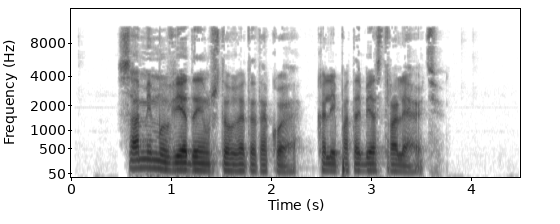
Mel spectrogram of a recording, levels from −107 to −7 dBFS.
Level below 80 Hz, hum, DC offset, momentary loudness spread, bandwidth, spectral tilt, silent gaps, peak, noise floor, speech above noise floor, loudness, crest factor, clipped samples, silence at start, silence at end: -56 dBFS; none; under 0.1%; 13 LU; 11.5 kHz; -5 dB/octave; none; -8 dBFS; -87 dBFS; 59 dB; -28 LUFS; 22 dB; under 0.1%; 0.5 s; 0.85 s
